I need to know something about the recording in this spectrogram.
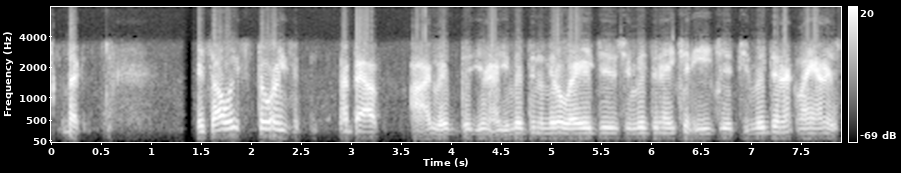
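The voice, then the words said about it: Voice with a slight cold. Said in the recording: “I have a little cold.”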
